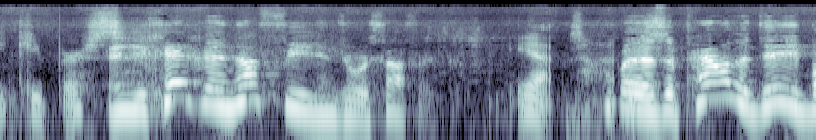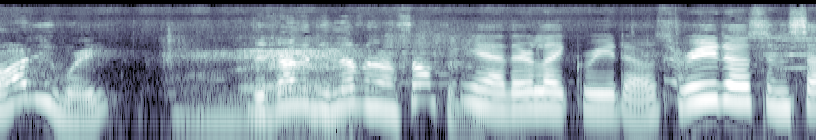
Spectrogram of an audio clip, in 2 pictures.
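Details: Several lambs bleat at Ewetopia Farms while being bottle fed. They still nurse from their mothers and are topped up twice a day on a hand-made bottle feeder. The bleats are wavering and quavering, repeated and overlapping in a busy chorus.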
